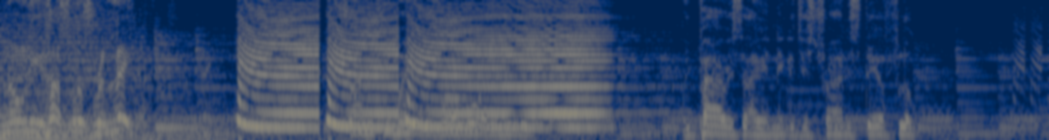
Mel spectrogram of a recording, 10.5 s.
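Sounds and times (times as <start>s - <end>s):
speech: 0.2s - 1.6s, 7.0s - 9.3s
air horn sound effect in a song: 2.4s - 6.8s.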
